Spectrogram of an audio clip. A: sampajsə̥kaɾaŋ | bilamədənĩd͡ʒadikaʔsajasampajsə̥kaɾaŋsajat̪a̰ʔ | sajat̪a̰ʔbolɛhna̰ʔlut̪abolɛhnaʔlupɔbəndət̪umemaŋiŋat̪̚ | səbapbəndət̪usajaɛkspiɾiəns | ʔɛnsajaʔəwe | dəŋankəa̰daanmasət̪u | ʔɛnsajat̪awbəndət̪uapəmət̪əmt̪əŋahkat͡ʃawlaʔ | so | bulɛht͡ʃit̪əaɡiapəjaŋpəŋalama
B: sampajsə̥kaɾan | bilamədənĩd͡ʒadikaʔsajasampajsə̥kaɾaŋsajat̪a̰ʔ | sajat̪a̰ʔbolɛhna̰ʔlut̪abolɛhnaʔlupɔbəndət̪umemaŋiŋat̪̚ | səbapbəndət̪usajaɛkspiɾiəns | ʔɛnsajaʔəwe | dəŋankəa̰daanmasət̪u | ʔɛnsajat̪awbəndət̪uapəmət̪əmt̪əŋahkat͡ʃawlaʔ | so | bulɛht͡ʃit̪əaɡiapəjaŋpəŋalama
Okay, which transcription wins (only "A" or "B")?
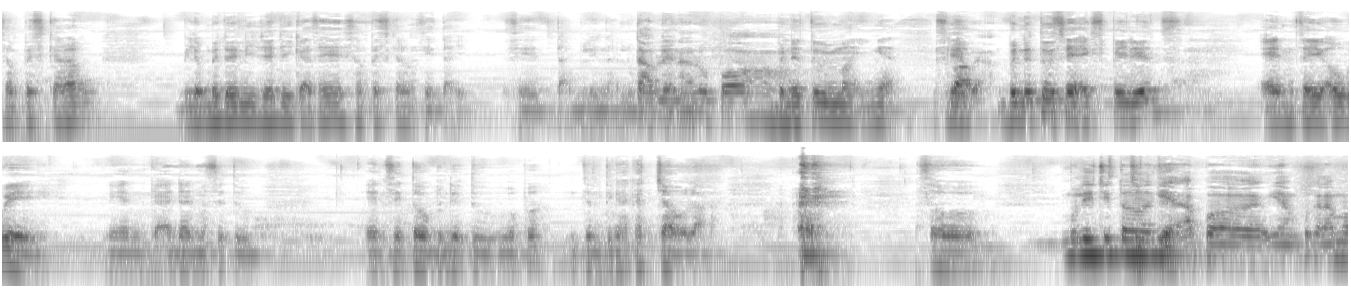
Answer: A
